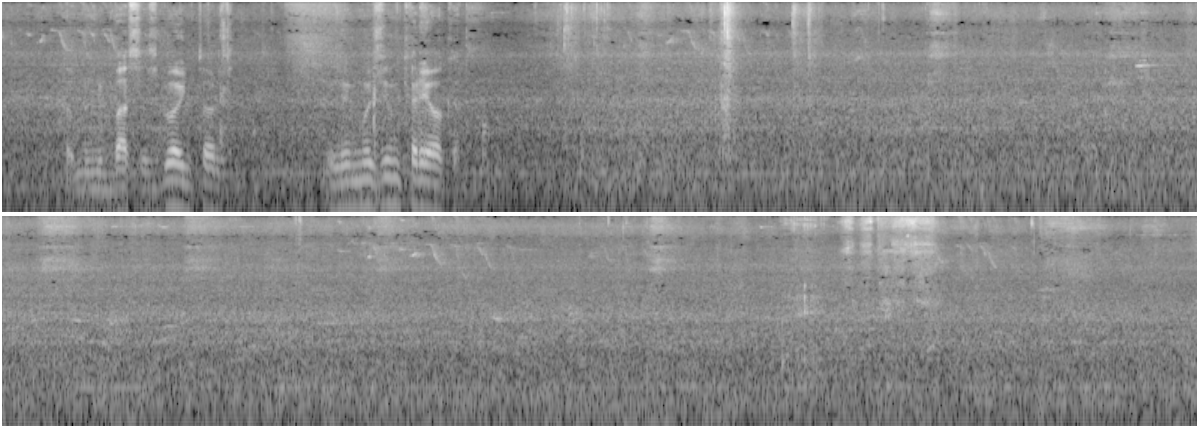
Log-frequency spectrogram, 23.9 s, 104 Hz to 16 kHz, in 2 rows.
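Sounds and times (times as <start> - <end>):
buses passing: 0.0 - 23.9
street traffic rumble: 0.0 - 23.9.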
